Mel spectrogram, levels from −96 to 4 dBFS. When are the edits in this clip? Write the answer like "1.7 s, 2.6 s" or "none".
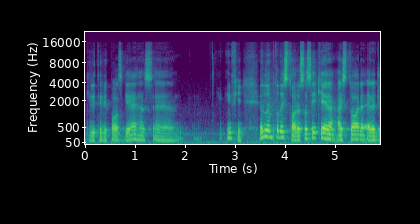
none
